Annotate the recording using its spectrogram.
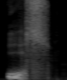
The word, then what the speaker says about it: Aas: Jeg ble spurt How do you pronounce your name? Is it As? Fornøyd over omsider å skulle få hete noe annet enn et slengord for en bakpart, hvisket jeg tilbake No, no, you pronounce it Aas!»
